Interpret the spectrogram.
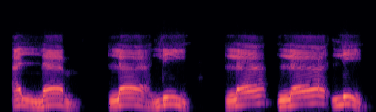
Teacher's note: tepi ujung lidah melewati bawah lidah Ilham Laili Laili dapat rasakan ketika kita mengucapkan huruf lam maka dia akan keluar dari tepi bagian lidah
